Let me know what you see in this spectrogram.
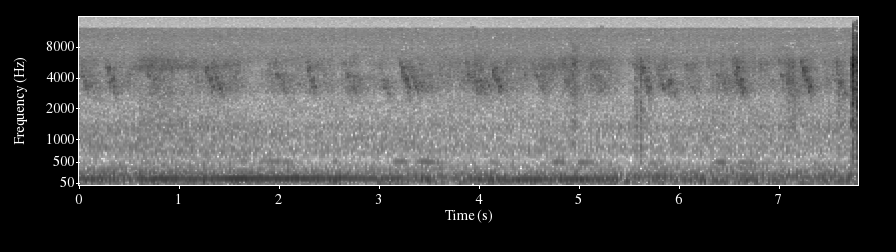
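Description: Small birds chirping in short, repeated calls over a low outdoor rumble. A steady low hum runs through the first few seconds, and a sharp click comes at the very end.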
